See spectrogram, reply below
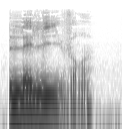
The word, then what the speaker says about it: livres: and then you put S at the end, but then you don't pronounce it, les livres, le livre, les livres.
